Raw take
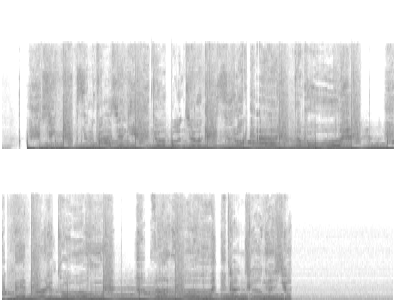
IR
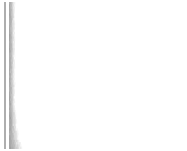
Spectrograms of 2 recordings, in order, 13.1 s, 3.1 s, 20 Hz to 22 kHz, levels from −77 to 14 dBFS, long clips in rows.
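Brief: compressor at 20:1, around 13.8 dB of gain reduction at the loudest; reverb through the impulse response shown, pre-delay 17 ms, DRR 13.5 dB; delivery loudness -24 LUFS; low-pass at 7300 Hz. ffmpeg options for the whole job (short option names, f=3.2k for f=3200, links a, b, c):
-filter_complex "[0:a]lowpass=7.3k,acompressor=threshold=-35dB:ratio=20,asplit=2[a][b];[1:a]atrim=start_sample=2205,adelay=17[c];[b][c]afir=irnorm=-1:irlink=0,volume=-17.5dB[d];[a][d]amix=inputs=2:normalize=0,volume=15.5dB"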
